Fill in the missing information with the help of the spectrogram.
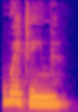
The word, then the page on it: wedding: British English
